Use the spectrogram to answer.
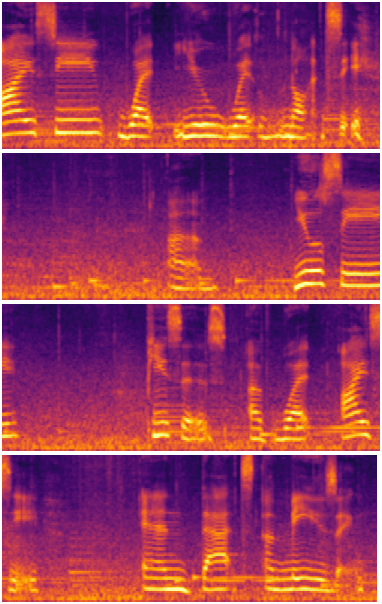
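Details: Adult with aphasia, a communication disorder usually due to stroke, attending a book club for adults with aphasia; aphasia.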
